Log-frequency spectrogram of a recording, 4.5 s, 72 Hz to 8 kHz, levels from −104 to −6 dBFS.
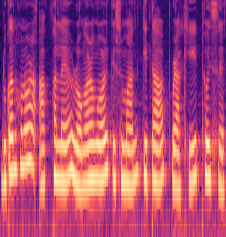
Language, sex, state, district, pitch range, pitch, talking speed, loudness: Assamese, female, Assam, Kamrup Metropolitan, 210-245 Hz, 230 Hz, 105 wpm, -16 LUFS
